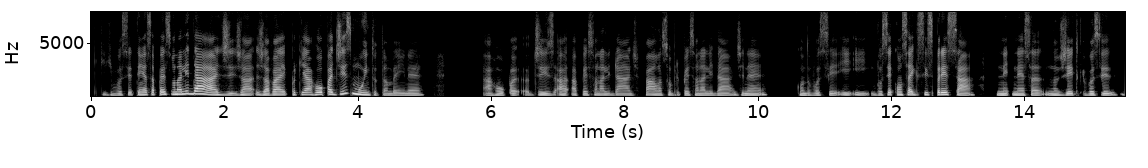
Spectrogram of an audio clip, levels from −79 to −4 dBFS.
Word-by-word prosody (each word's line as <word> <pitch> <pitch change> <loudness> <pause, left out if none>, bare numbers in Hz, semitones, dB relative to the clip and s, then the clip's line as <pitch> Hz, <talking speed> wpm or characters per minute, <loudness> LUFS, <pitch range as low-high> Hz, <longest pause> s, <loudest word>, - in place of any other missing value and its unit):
que 205 - -14
que 160 - -10
você 155 +3 -5
tem 170 0 -1
essa 180 +3 +1
personalidade. 215 -8 +5
Já 155 -1 0
já 160 -2 +1
vai 165 +1 +2
porque 190 0 -4
a 180 - +3
roupa 200 +3 +5
diz 250 +10 +1
muito 180 - +5
também, 140 -3 -5
né. 140 +3 -4 0.9
A 130 - -6
roupa 145 +2 -3 0.2
diz 150 0 -2
a 155 -1 -2
a 155 0 -4
personalidade, 150 0 -6
fala 155 -2 -1
sobre 145 +1 -7
personalidade, 140 0 -4
né, 150 +5 -2 0.4
quando 140 -3 -2
você 140 +2 -5
e 155 0 -4
e 155 - -10
você 150 +4 -1
consegue 165 -1 +2
se 185 - -1
expressar 180 -5 +3 0.3
ne 145 0 +2
nessa 145 -2 -1
no 150 -1 0
jeito 150 +2 0
que - - -18
você 150 +1 -1
155 Hz, 155 wpm, -26 LUFS, 145-170 Hz, 0.9 s, personalidade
